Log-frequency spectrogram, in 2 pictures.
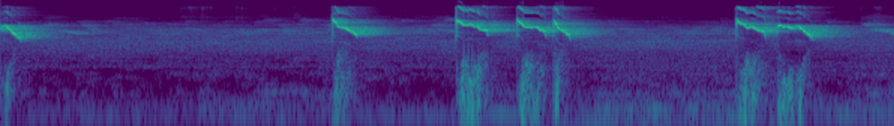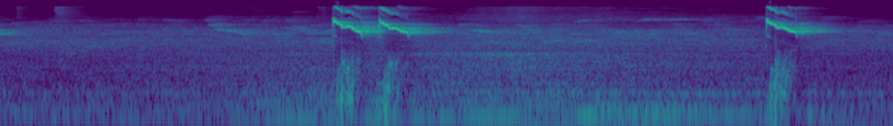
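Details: High-pitched white-eye song in the ngalas nembak manner, intended to get captive birds singing it fast: sudden sharp bursts, single or in quick pairs and triplets, separated by gaps of one to three seconds, with a faint high chatter between.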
